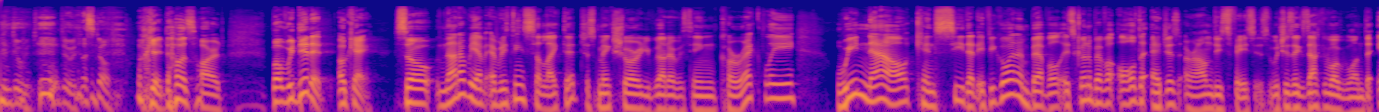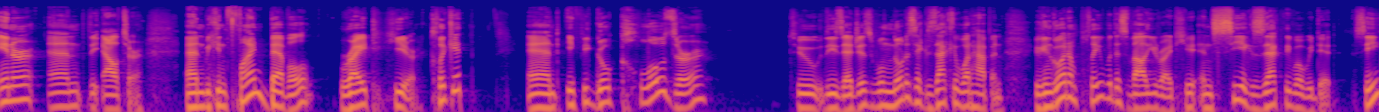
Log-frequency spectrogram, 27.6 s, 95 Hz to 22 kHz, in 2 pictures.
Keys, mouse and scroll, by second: 2.6 right click, 8.8 w, 9.2 d, 13.2 a, 14.4-16.5 typing, 18.5 click, 20.0 right click, 20.0-22.8 typing, 20.7 scroll down 1, 24.6 click.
